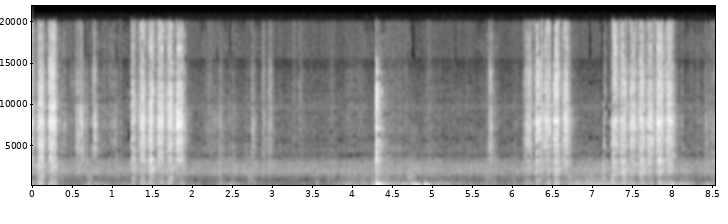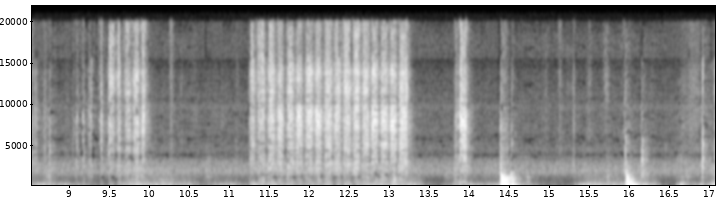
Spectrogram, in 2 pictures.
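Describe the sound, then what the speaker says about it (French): Rubbing and scraping as a file scuffs the sides of a fingernail before gel goes on, in repeated short bursts of close, dry rasping with brief pauses between strokes. "Je m'en viens graffiner mes côtés."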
